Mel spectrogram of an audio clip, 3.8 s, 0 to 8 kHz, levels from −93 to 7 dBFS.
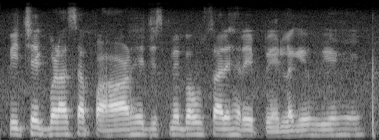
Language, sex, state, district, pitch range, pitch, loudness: Hindi, male, Uttar Pradesh, Lalitpur, 115-130 Hz, 120 Hz, -14 LUFS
